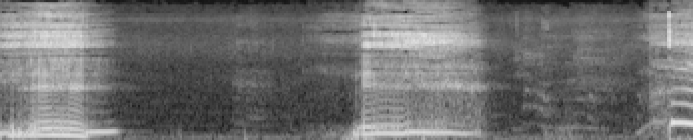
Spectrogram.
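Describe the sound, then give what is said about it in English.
A person vocally imitates their brother's pre-cry gasps: loud, strained, voiced intakes of breath, two full gasps with a pause between and a third just starting. “And all of a sudden, you heard the pre-cry gasps. They sound, you guys know this. It goes like this.”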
